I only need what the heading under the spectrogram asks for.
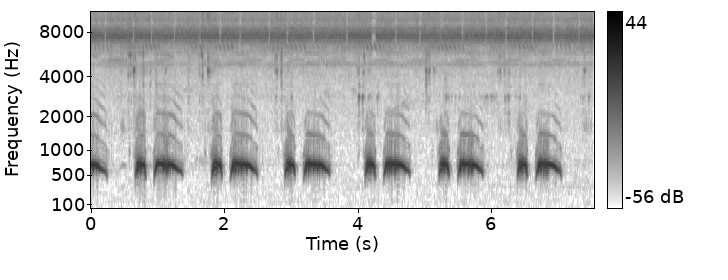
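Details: Spotted dove producing an even series of paired coos, a brief note then a longer soft falling note, about one pair each second for several seconds, over a steady faint high whine.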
